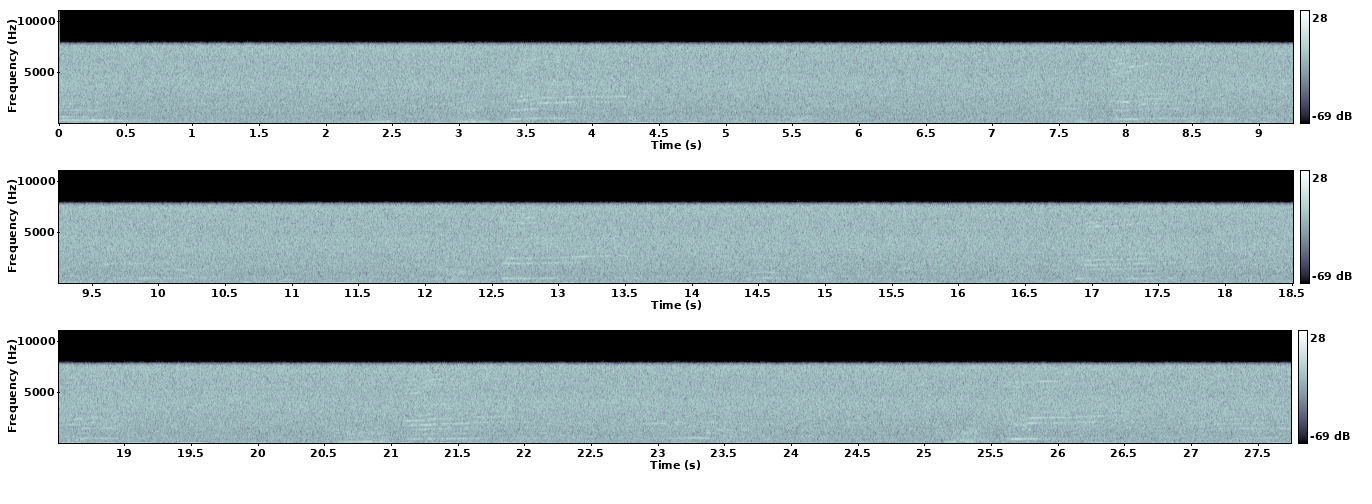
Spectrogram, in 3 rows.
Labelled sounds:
3.6	4.1	humpback whale, 2.0 to 2.7 kHz
12.6	13.4	humpback whale, 1.9 to 2.8 kHz
14.4	14.7	humpback whale, 0.99 to 1.2 kHz
16.9	18.2	humpback whale, 1.4 to 5.6 kHz
21.1	21.9	humpback whale, 1.7 to 2.7 kHz
25.8	26.4	humpback whale, 2.4 to 2.7 kHz

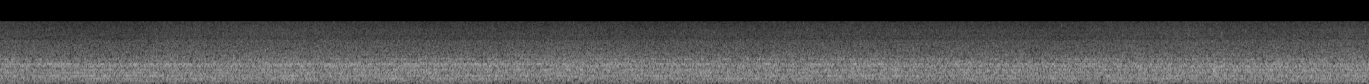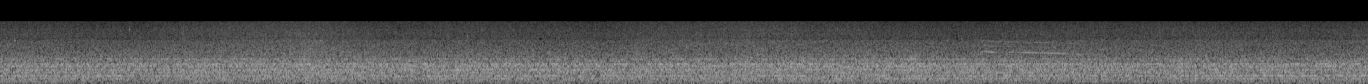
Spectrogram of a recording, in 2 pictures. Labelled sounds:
23.5	24.6	killer whale, Bigg's (transient), AT1 transient, 1.4 to 3.0 kHz

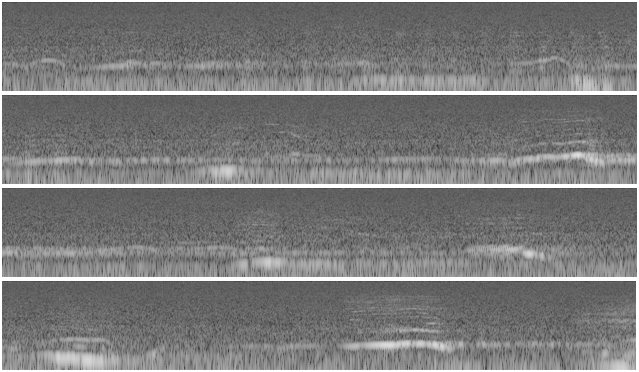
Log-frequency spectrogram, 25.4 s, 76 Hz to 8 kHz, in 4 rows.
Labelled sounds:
11.8	12.2	humpback whale, 1.9 to 2.3 kHz
23.0	23.3	humpback whale, 1.7 to 1.9 kHz
25.0	25.3	humpback whale, 0.90 to 1.1 kHz

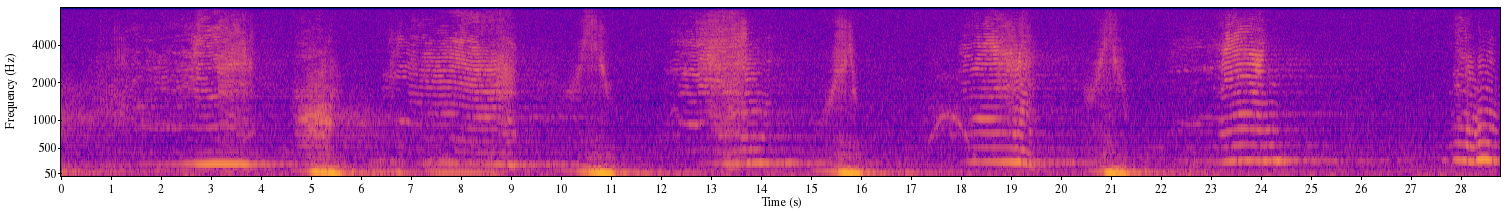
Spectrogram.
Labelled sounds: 0.4	0.7	humpback whale, 0.86 to 1.1 kHz
1.3	3.6	humpback whale, 0.83 to 5.6 kHz
4.6	5.4	humpback whale, 0.80 to 3.7 kHz
6.4	9.1	humpback whale, 0.80 to 7.6 kHz
10.0	10.3	humpback whale, 1.4 to 2.0 kHz
12.1	14.0	humpback whale, 0.86 to 5.1 kHz
15.3	15.6	humpback whale, 1.2 to 2.1 kHz
17.4	19.4	humpback whale, 0.80 to 6.5 kHz
20.4	20.7	humpback whale, 1.4 to 1.9 kHz
22.3	24.2	humpback whale, 0.80 to 6.4 kHz
27.8	28.7	humpback whale, 0.80 to 3.6 kHz

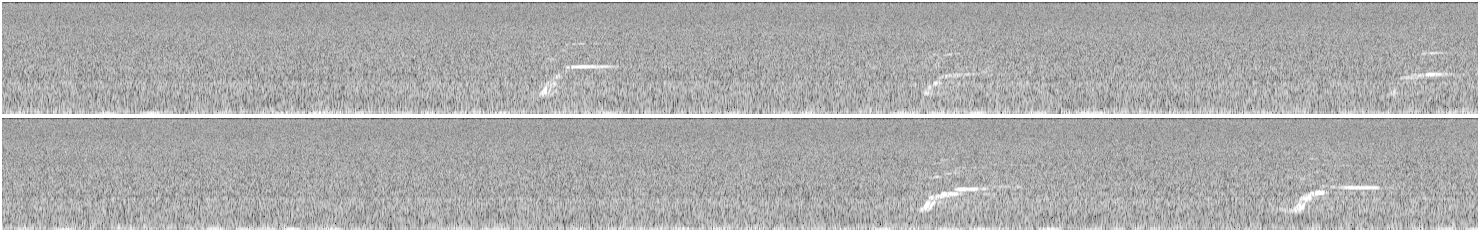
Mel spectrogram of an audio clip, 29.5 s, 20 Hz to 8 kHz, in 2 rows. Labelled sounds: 5.6	6.1	humpback whale, 1.2 to 1.4 kHz
9.4	9.9	humpback whale, 0.90 to 1.2 kHz
14.0	14.5	humpback whale, 0.86 to 2.2 kHz
24.0	24.6	humpback whale, 0.80 to 1.2 kHz
27.7	28.6	humpback whale, 0.80 to 1.2 kHz

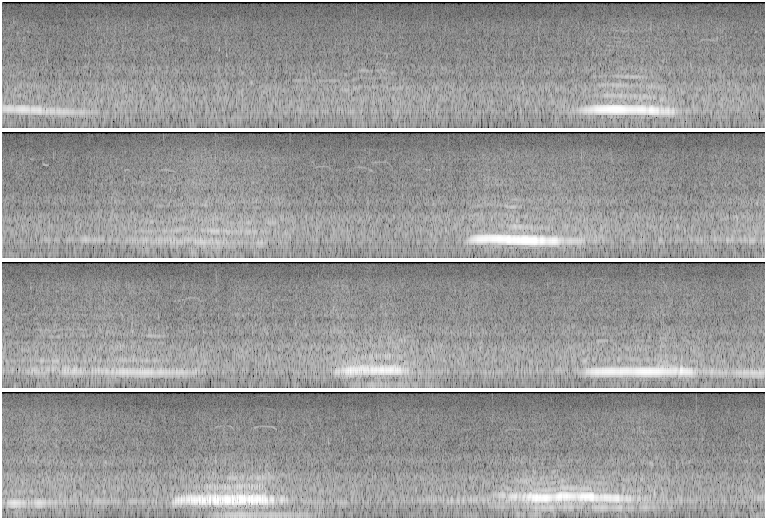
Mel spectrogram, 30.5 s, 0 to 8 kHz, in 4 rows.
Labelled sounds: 3.5	3.8	humpback whale, 1.1 to 1.3 kHz
5.9	6.5	humpback whale, 0.91 to 1.3 kHz
11.1	11.4	Pacific white-sided dolphin, 3.2 to 3.6 kHz
12.6	12.9	humpback whale, 1.2 to 1.3 kHz
16.6	16.9	humpback whale, 1.2 to 1.3 kHz
17.0	17.3	Pacific white-sided dolphin, 3.2 to 3.6 kHz
25.4	25.7	Pacific white-sided dolphin, 3.3 to 3.7 kHz

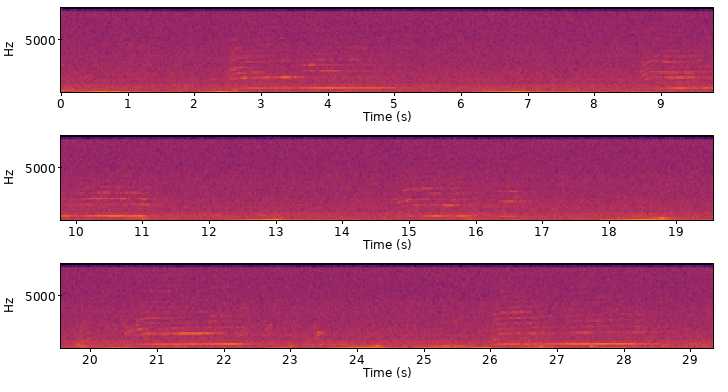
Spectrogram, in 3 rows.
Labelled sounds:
2.5	4.2	humpback whale, 1.3 to 3.1 kHz
8.8	9.5	humpback whale, 1.4 to 3.1 kHz
10.0	10.6	humpback whale, 2.1 to 2.8 kHz
14.8	15.4	humpback whale, 1.7 to 3.2 kHz
16.3	16.6	humpback whale, 1.8 to 2.8 kHz
20.5	21.9	humpback whale, 1.3 to 3.0 kHz
26.3	27.6	humpback whale, 1.5 to 3.6 kHz

